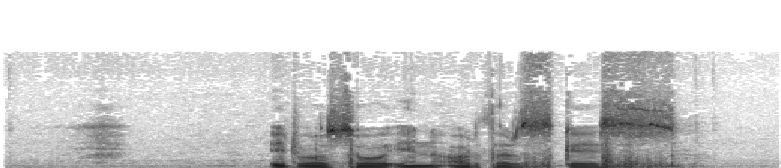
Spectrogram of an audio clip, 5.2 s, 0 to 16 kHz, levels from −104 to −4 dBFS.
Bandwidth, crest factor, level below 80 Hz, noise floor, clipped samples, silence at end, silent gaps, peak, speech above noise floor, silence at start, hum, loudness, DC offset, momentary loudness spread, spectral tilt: 11.5 kHz; 18 dB; -46 dBFS; -61 dBFS; under 0.1%; 0.65 s; none; -6 dBFS; 41 dB; 0.6 s; none; -21 LUFS; under 0.1%; 7 LU; -6 dB/octave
